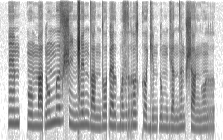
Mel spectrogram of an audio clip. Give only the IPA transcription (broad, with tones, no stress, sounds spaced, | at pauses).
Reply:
ẽ˧ m pː õ˩ m a˩ ɗ ũ˥ m ɯ˥ z ʃ i˩ ŋ͡ǁ e˧ n d a˩ l n d o˧ ɗ ɛ˧ l b ɤ˧ z r o˥ z k ɤ˩ ɡʲ e˩ m ɗ u˩ m ɡʲ a˩ n d ɛ̃˥ b ʃ a˩ ŋ ɡ õ˧ r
